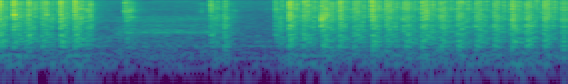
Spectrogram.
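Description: Smith Corona electric portable typewriter running its power space mechanism, a rapid, loud mechanical chatter of repeated clacks that pauses briefly twice before resuming in a steady rattling burst.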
